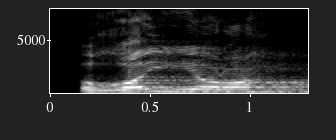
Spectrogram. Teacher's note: غین کو بھی اور را کو بھی، دونوں کو منہ بھر کے پڑھیں گے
